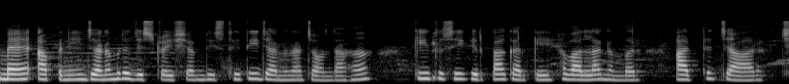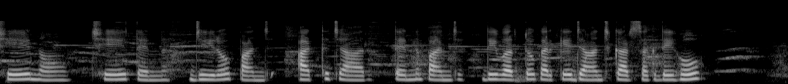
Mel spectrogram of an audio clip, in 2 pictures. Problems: constant background noise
